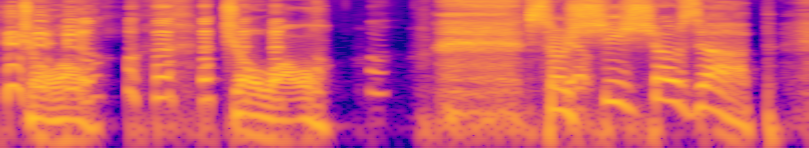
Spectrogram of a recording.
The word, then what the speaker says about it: Joel: And sometime and when I can always tell when she's like correcting me or mad at me cuz my name Joel becomes two syllables. Joel.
